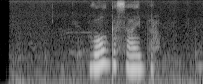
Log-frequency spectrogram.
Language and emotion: Russian, neutral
